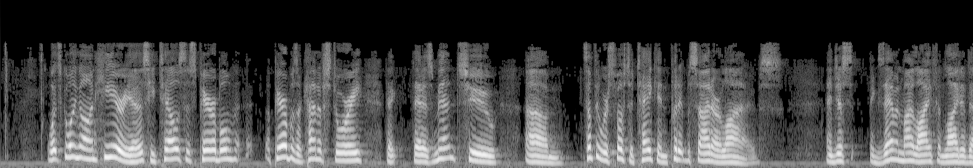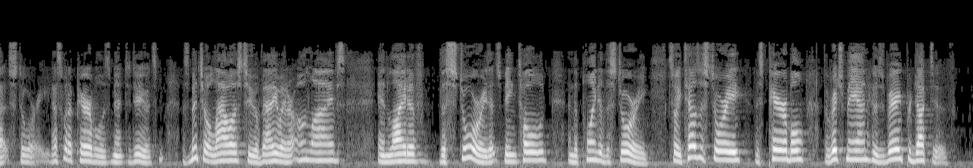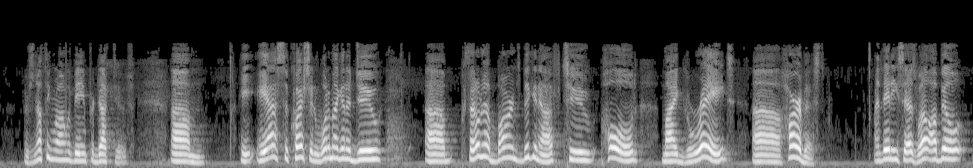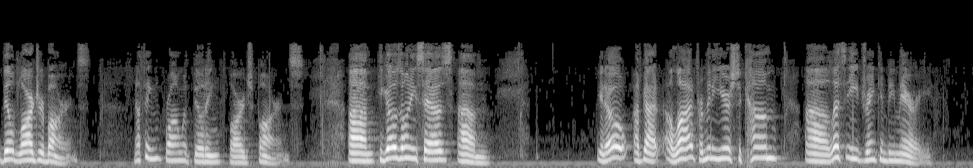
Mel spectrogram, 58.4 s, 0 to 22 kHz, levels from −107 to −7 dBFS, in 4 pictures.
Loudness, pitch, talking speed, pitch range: -20 LUFS, 170 Hz, 165 wpm, 135-210 Hz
